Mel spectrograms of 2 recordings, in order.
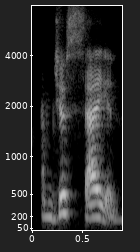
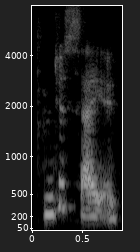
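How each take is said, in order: First: Said in the usual way. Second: Same words again, much softer, half to herself; quiet repeat. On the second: Real, not acted. Repeating herself to friends who ignored her, softly. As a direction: let I'm just saying fall away into a soft aside. Repeats the remark after no reply.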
